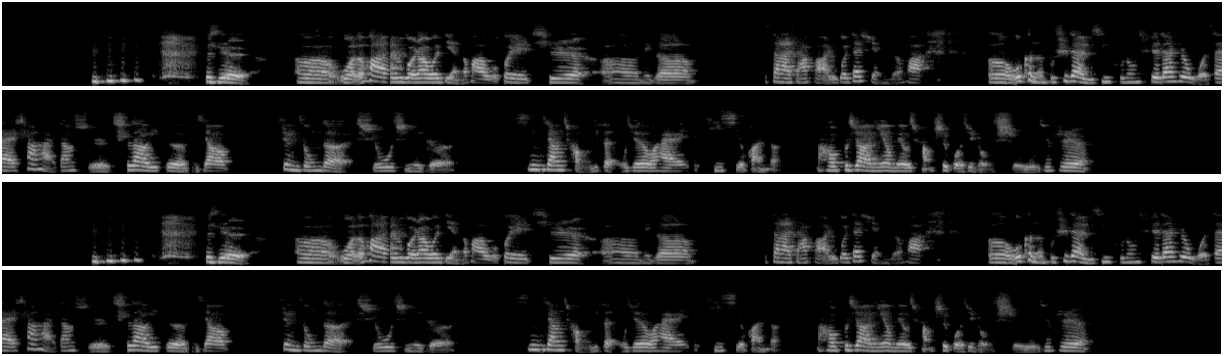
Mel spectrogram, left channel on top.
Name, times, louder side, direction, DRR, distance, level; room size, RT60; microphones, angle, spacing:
voice 1, 0.9-2.5 2.9-6.9 7.7-9.4 9.9-14.5 15.0-16.7 17.4-19.1 19.3-20.0 20.3-23.1, left 2 dB, 15° left, 0.3 m, -28 dB
head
